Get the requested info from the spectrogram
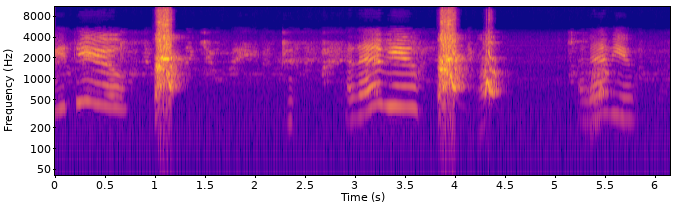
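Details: Indoors, dog Buddy answers annoying ringtones with sharp barks between warbling, sliding electronic ringtone phrases; a single bark, then a double bark, over the repeating tones.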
